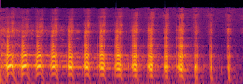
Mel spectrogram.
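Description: A man laughing heartily, a fast, even run of voiced ha-ha pulses, about eight a second, that thins out near the end.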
